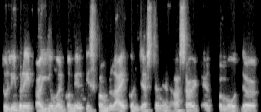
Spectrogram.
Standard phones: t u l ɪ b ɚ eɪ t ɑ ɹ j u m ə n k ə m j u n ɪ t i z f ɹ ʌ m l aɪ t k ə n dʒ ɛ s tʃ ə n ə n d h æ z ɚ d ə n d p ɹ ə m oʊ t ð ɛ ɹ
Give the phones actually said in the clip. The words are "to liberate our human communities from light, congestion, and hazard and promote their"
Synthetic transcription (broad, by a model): t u l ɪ b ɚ eɪ t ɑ w j u m ə n k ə m j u n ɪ t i s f ɹ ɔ m l aɪ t k ə n dʒ ɛ s tʃ ə n ə n d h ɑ s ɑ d ə n d p ɹ ə m oʊ t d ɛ ɹ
